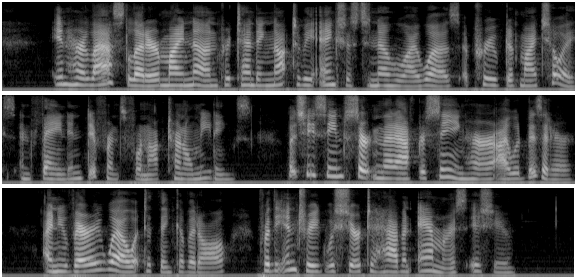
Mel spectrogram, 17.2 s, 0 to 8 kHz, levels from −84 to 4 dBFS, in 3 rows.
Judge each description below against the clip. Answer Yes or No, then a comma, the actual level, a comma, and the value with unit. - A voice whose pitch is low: No, high, 195 Hz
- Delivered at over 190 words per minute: Yes, average, 200 wpm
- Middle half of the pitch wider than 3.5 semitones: No, average, 3.0 semitones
